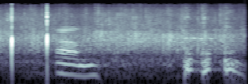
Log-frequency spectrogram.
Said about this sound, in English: I mean, the staff usually end up taking care of the leftovers, but this year you did a great job. I think I'm going to applaud you guys for doing that.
